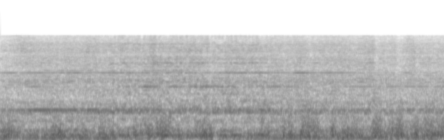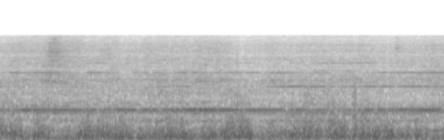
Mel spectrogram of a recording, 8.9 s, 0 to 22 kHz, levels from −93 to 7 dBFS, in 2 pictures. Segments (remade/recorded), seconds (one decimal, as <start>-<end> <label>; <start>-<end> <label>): 0.0-1.1 recorded; 1.1-2.7 remade; 2.7-8.9 recorded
